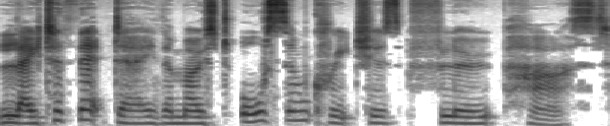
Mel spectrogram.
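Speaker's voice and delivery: very slow, deliberate reading, word by word. Reading their own writing aloud to catch mistakes, reading very slowly. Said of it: "I'm going to read it really slowly".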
